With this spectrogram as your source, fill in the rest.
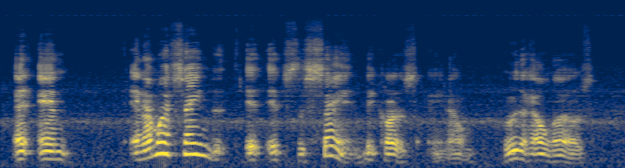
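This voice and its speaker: Against noticeable background noise, a man with a Southern US accent speaks at a fairly slow pace with big swings in loudness. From US South. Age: 70s. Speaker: video blogger. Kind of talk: casual monologue. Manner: halting, repetitive.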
